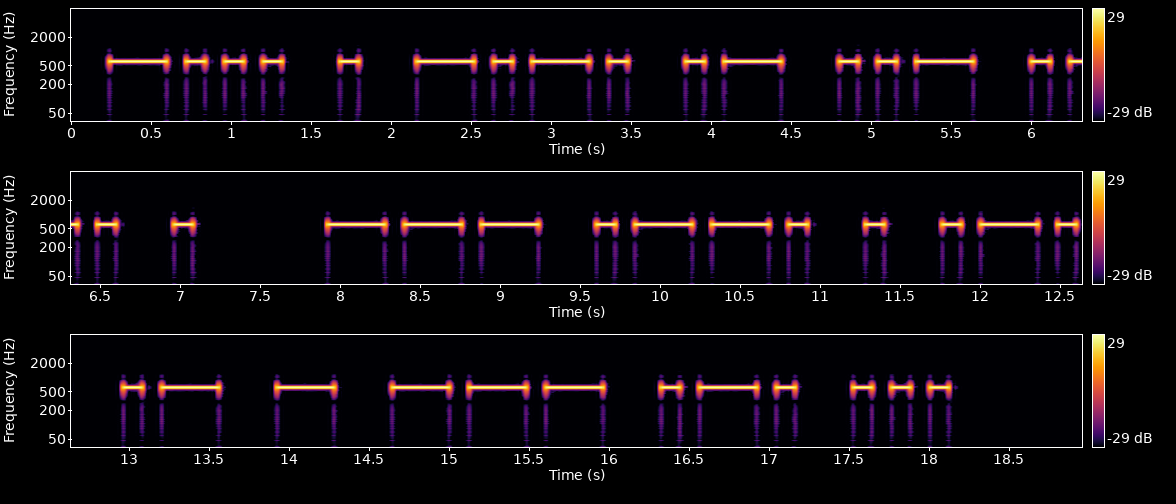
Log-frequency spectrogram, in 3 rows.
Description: Morse code, heard as a keyed tone, about 10 wpm, 610 Hz. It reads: BECAUSE OPERATORS
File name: 2011-07-mp3 / n21 GREETINGS FROM SINGAPORE 10wpm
